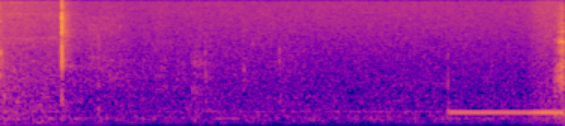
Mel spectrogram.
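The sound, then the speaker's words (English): A soft click, a stretch of quiet line hiss, then a steady electronic ringing tone starts near the end, a phone call ringing out over speakerphone. No one speaks. “Yeah, put it on speaker and if he doesn't answer, my phone accidentally we'll leave him a message”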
